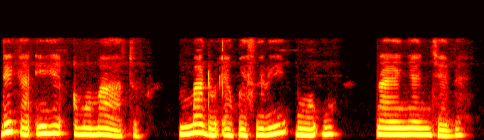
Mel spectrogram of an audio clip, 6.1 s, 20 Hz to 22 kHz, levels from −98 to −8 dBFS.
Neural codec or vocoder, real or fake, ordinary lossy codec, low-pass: none; real; none; 7.2 kHz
